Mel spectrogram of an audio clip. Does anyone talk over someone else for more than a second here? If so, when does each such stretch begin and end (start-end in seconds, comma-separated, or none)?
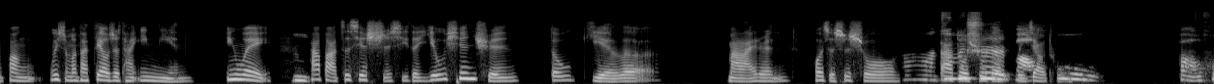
9.4-10.8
